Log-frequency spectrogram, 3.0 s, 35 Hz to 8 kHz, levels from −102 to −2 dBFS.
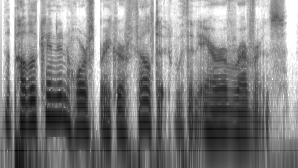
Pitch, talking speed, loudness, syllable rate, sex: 130 Hz, 240 wpm, -20 LUFS, 6.6 syllables/s, male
